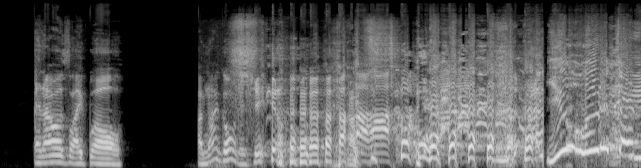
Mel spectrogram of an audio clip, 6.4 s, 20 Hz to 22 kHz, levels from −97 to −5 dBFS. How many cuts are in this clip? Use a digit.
1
